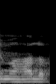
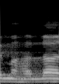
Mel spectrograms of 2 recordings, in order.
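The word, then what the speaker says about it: ਮਹਲ: महल पद रख्या है थे महल्ला नहीं पढ़ना जिव ग्यानी जी ने महल उच्चारण कीता है इसे तरह ही महल ही पढ़ना हा जीी महल भी नहीं कहना इस पाठ न गलत भी नहीं समझना महल पाठ थे शुद्ध है जिव जनी जी ने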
